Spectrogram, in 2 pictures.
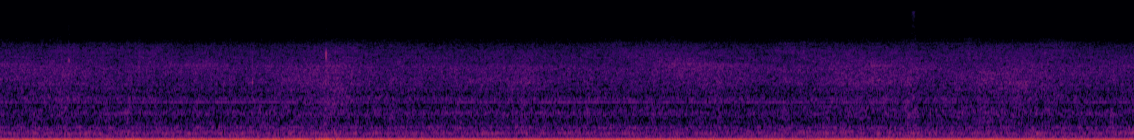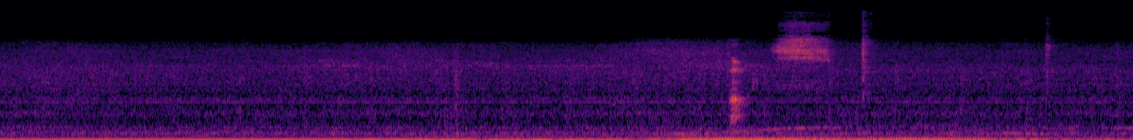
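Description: A bus engine rumbles steadily, growing louder near the end.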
